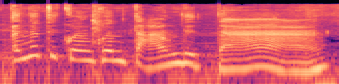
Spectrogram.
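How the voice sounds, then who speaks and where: Sassy frank friend, radio drama, swooping pitch, slow drawn-out chiding, faint music behind. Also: female voice, wildly swooping pitch. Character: sassy, frank female friend and co-worker abroad.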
